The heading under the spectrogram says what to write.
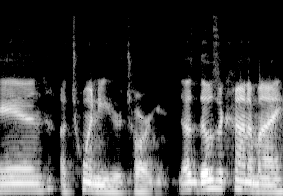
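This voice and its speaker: Pitch shifts ordinarily as this man delivers his words fairly slowly. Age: 50s. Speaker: crypto investor and trading educator. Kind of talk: tutorial. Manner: halting, many restarts and fillers.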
